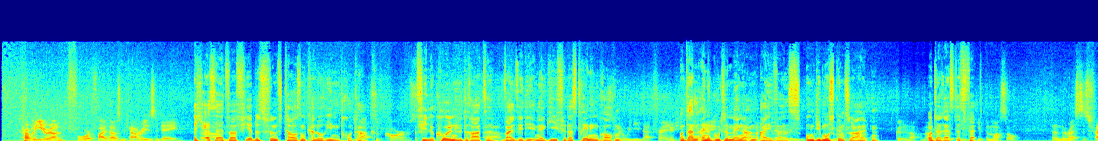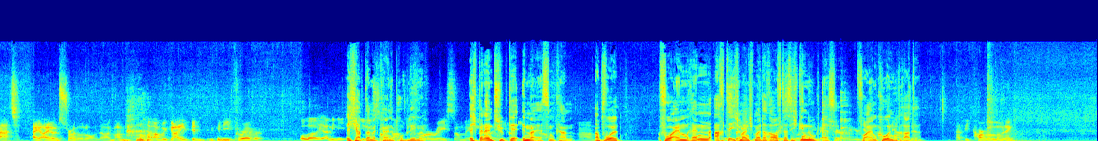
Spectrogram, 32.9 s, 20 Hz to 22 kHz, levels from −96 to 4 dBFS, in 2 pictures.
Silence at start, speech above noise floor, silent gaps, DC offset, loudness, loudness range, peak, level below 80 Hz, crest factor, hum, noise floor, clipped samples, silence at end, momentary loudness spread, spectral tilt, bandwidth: 0 s; 24 dB; none; under 0.1%; -20 LUFS; 7 LU; 0 dBFS; -46 dBFS; 20 dB; none; -45 dBFS; under 0.1%; 0.05 s; 15 LU; -5 dB/octave; 16 kHz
